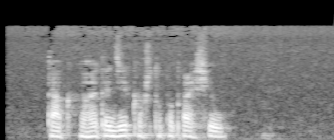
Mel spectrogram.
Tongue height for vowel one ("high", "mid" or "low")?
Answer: low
